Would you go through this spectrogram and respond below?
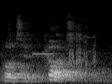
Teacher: in Northern English, popular Northern English, they do rhyme. The precise quality may vary, so you can get put and cut, or you can get a more elegant put and cut.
